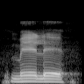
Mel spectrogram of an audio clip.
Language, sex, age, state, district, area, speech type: Kannada, male, 30-45, Karnataka, Chikkaballapur, rural, read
